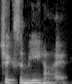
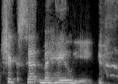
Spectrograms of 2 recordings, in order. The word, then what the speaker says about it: Csikszentmihalyi: his first name, but his last name is pronounced Csikszentmihalyi. It looks like Csikszentmihalyi, but anyway, it's Csikszentmihalyi.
